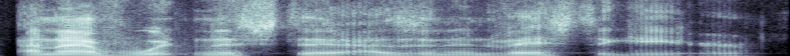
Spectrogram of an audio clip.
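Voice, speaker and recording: A man hosting a casual live discussion, explaining his points haltingly with repeated words. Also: on the low side, lively intonation, no echo, clean studio sound.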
